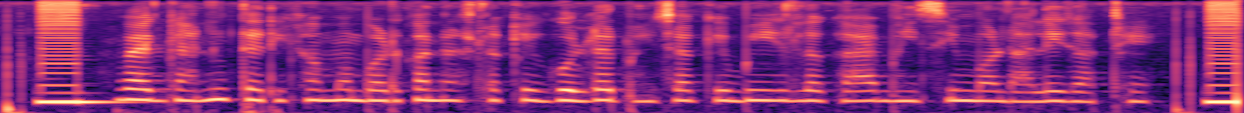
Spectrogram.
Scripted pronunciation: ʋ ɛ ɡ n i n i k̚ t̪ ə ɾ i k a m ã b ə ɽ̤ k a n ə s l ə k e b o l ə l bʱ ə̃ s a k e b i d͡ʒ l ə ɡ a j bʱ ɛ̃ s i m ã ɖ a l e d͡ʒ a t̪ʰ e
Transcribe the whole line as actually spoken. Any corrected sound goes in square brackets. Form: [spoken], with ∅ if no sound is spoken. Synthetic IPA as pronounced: ʋ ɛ ɡ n [a] n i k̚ t̪ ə ɾ i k a m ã b ə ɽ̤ k a n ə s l ə k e [ɡ] o l ə [ɾ] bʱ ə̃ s a k e b i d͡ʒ l ə ɡ a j bʱ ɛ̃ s i m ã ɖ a l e d͡ʒ a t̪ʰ e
